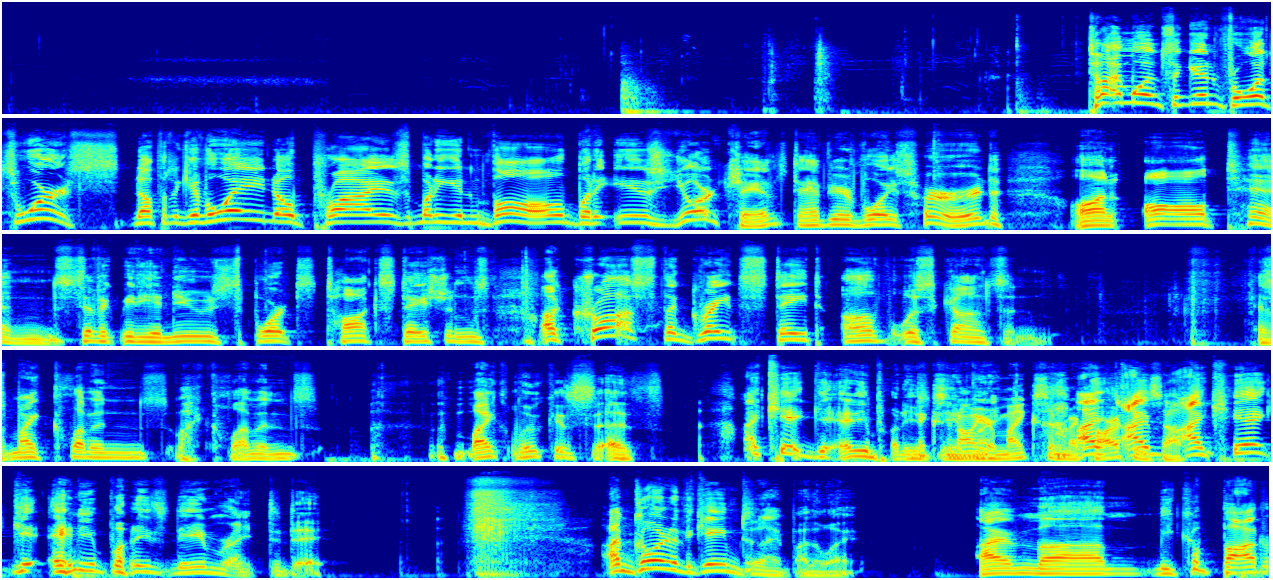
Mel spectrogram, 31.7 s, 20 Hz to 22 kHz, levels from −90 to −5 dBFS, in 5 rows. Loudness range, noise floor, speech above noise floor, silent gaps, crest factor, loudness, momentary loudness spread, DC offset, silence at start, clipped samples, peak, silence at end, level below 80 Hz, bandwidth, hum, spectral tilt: 8 LU; -77 dBFS; 51 dB; none; 26 dB; -26 LUFS; 15 LU; under 0.1%; 3.1 s; under 0.1%; -2 dBFS; 0 s; -60 dBFS; 19 kHz; none; -3.5 dB/octave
